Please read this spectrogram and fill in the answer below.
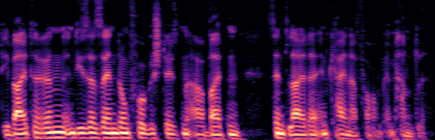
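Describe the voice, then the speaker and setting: A man's voice: sits low, fairly even intonation, fast talker, no room sound. A man reading scripted narration for a radio documentary feature.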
